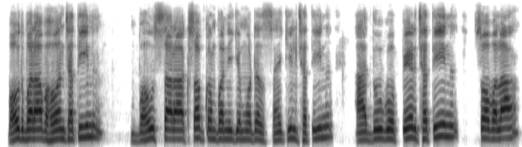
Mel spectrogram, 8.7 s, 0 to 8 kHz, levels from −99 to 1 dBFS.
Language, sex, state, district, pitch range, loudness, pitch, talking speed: Maithili, male, Bihar, Supaul, 175-195 Hz, -16 LUFS, 185 Hz, 130 wpm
